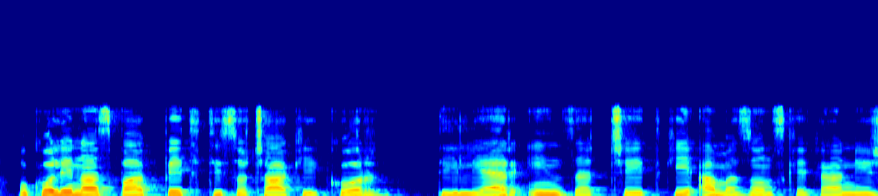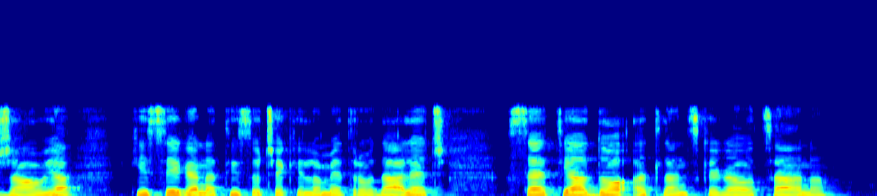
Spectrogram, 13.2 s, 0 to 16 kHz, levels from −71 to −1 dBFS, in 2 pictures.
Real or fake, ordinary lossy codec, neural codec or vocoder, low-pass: real; none; none; 7.2 kHz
